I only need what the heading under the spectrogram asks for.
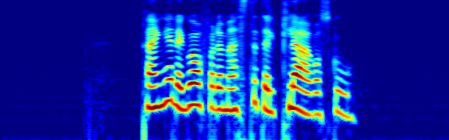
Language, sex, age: Norwegian, female, 32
